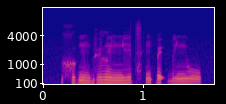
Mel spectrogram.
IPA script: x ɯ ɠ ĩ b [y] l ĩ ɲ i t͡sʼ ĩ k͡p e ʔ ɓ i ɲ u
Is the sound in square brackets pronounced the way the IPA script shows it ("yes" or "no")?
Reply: yes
